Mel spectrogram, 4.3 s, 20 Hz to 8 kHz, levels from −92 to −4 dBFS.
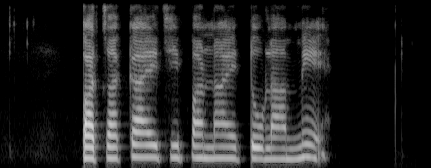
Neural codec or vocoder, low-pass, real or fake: codec, 16 kHz, 8 kbps, FunCodec, trained on Chinese and English, 25 frames a second; 7.2 kHz; fake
